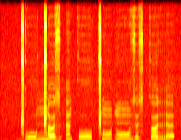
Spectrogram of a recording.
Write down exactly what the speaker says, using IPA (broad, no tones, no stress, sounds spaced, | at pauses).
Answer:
ɡ͡ǁ oː ŋ͡ǁ œ z ʔ ɛ̃ k oː ǁ õː ɗ õː z ø z k œ r ɛ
